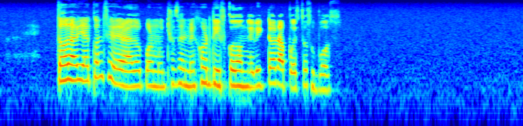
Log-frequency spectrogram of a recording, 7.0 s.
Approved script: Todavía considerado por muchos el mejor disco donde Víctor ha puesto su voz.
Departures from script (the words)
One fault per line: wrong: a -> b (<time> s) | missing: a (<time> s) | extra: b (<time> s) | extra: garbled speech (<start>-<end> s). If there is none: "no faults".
no faults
